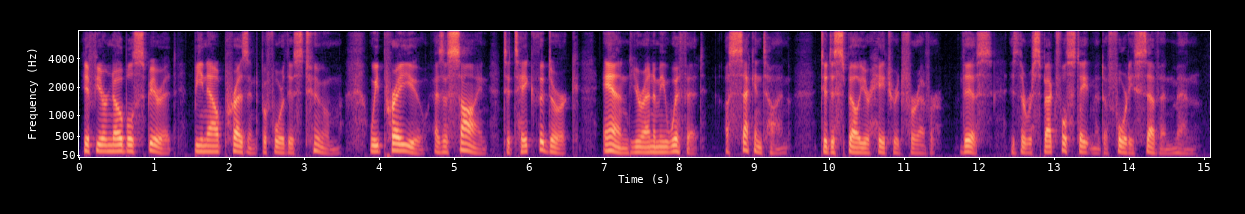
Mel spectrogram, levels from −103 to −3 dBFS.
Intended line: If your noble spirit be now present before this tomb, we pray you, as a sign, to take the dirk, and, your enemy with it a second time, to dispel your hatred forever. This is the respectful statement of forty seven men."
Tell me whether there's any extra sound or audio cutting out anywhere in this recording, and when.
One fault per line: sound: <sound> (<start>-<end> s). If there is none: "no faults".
no faults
